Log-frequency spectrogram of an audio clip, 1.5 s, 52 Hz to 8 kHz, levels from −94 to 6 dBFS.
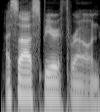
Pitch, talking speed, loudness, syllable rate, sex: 95 Hz, 200 wpm, -17 LUFS, 3.7 syllables/s, male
